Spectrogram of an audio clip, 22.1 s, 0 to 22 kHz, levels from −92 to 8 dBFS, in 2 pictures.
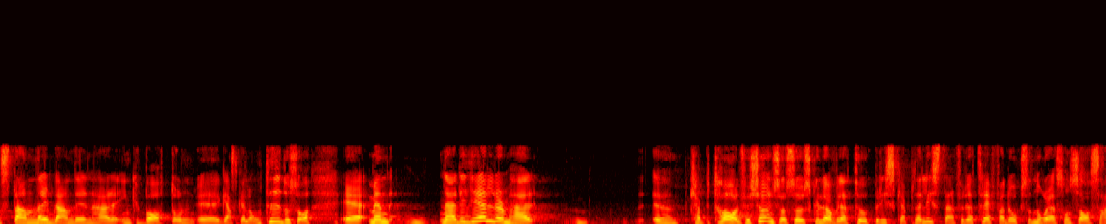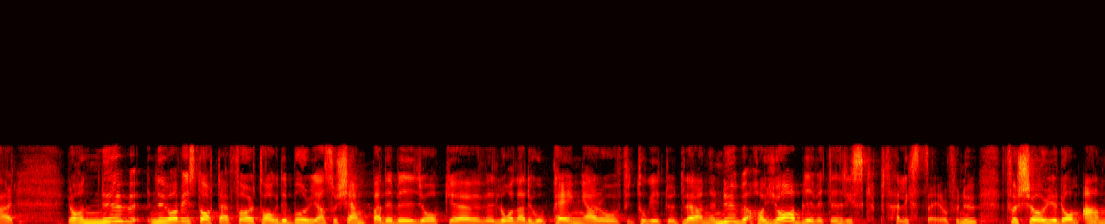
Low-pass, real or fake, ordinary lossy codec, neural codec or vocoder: none; real; none; none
